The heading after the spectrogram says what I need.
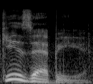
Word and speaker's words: Giuseppe: I said Giuseppe, and then I said Giuseppe. No, it's Giuseppe. I said that. No, you said guh, like a hard G. It's a soft G, like Jim.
